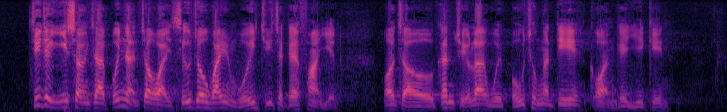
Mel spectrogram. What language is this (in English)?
Cantonese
